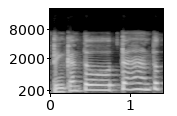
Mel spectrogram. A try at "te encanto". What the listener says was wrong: No, dijiste Encanto, no encantó. No es lo mismo.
